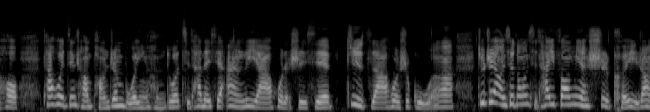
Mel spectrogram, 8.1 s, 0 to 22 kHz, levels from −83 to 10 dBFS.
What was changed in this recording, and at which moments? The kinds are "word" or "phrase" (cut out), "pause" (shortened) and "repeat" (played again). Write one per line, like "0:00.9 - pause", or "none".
0:04.2 - pause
